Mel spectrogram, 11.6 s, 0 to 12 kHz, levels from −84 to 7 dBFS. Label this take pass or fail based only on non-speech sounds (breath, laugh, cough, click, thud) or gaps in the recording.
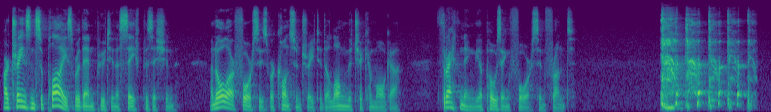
fail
